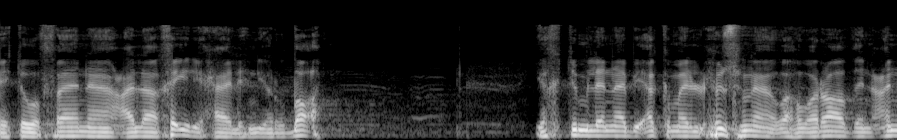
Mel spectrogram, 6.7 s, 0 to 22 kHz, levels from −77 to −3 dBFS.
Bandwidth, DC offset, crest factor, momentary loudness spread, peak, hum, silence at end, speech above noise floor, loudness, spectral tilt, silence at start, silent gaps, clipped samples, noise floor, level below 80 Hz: 11 kHz; under 0.1%; 18 dB; 5 LU; 0 dBFS; none; 0 s; 34 dB; -17 LUFS; -7.5 dB/octave; 0 s; none; under 0.1%; -51 dBFS; -54 dBFS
